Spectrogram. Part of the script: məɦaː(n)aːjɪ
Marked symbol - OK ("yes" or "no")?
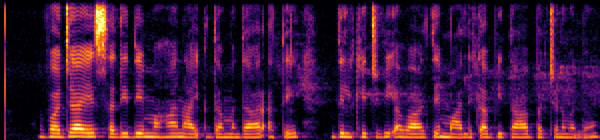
yes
